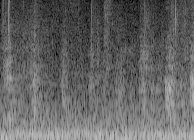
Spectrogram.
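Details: Buster, a Lab Shepherd mix dog in training, panting in rapid soft breathy pulses, about a few per second, under a steady low hum of background noise.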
